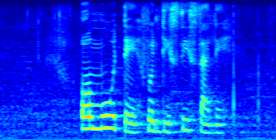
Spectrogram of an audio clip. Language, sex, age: Zulu, female, 19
